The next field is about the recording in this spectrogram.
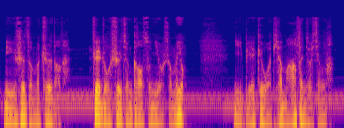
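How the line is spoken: Flat, indifferent. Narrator (Chinese): 林朗成淡淡道

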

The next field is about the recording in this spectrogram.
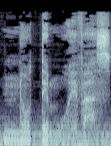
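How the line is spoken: Male whisper in ear. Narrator (Spanish): una voz masculina que susurró a mi oído

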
